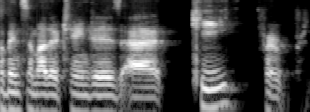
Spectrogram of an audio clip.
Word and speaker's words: Quay: acquired there's also been some other changes at key for spelled I was been mispronouncing at Quay for my whole time at git web which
